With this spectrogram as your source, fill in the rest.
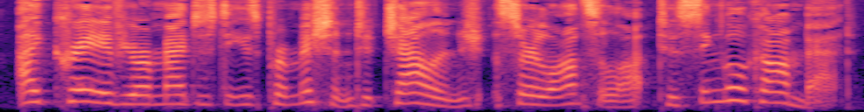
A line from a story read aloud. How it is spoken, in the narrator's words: cried the strange knight, in a voice loud enough for the children to hear clearly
